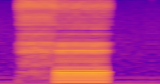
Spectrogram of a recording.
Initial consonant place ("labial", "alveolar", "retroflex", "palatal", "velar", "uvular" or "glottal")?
glottal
